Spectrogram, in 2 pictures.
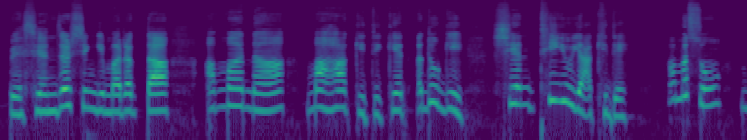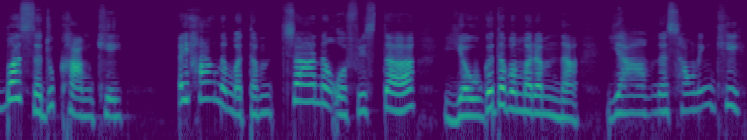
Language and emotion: Manipuri, angry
